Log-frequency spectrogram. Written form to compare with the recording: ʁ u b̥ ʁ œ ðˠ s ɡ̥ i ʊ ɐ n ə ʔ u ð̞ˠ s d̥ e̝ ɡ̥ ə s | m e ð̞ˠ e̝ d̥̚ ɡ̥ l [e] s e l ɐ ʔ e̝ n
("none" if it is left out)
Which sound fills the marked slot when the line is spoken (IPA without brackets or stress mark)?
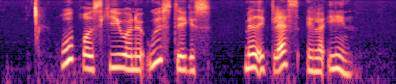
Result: æ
